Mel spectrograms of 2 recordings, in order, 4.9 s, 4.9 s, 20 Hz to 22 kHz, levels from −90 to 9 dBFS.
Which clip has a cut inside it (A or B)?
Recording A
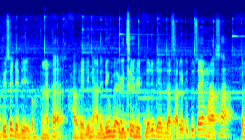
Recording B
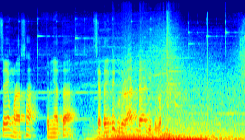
A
